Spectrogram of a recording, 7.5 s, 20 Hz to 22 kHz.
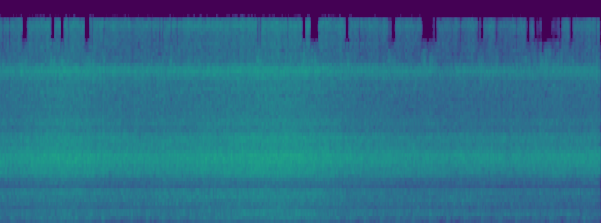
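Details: Skoda Rapid 1.6 CFNA 105 hp petrol engine at idle: light regular tapping about three to four times a second; owner asks what is knocking, cause not yet pinned down.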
